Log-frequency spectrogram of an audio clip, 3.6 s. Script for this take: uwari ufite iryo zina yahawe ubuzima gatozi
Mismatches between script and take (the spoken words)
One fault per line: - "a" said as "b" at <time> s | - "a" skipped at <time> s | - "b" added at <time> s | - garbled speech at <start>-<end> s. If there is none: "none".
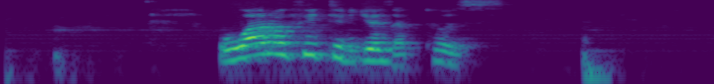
- "zina yahawe ubuzima" skipped at 1.9 s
